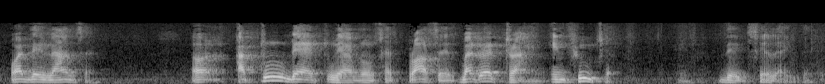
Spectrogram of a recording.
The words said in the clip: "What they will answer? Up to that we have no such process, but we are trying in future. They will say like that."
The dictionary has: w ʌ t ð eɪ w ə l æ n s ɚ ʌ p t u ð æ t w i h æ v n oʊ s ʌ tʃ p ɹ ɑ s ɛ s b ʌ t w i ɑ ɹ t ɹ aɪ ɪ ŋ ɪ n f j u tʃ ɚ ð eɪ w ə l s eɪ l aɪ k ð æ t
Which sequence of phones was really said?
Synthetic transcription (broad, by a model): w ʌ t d eɪ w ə l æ n s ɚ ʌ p t u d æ t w i h æ v n oʊ s ʌ tʃ p ɹ ɑ s ɛ s b ʌ t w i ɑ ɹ t ɹ aɪ ɪ ŋ ɪ n f j u tʃ ɚ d eɪ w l s eɪ l aɪ k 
